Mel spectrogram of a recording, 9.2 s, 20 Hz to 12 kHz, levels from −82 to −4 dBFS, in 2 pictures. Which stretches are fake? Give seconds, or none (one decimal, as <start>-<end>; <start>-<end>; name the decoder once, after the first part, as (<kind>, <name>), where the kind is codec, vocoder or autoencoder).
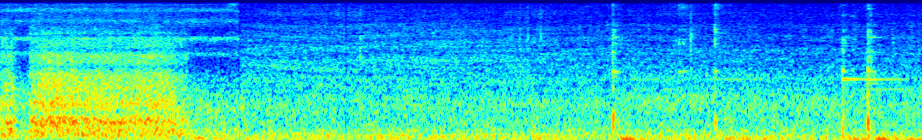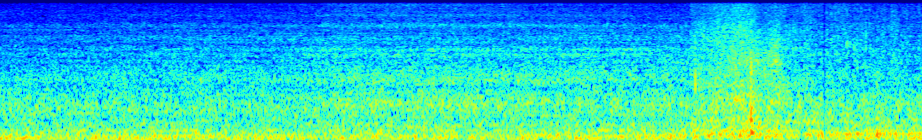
2.6-3.3 (vocoder, Vocos)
